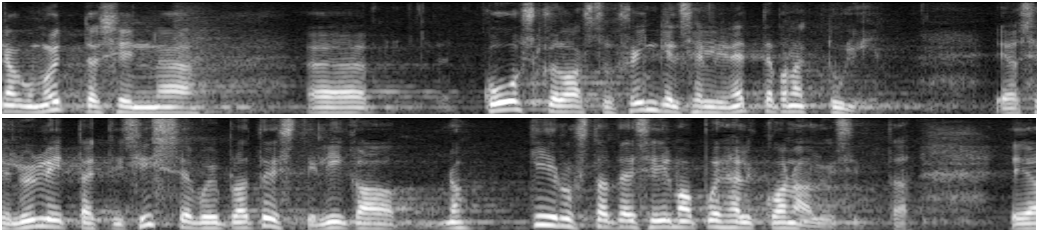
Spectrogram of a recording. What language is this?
Estonian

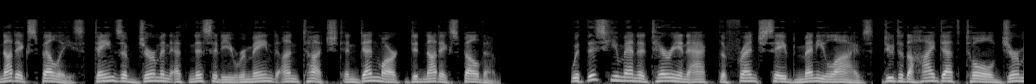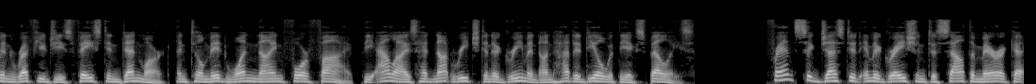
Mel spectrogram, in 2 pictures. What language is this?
English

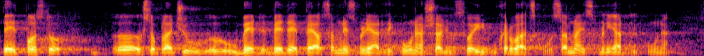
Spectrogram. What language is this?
Croatian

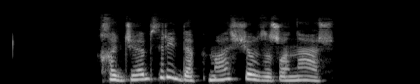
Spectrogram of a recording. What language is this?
Kabardian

